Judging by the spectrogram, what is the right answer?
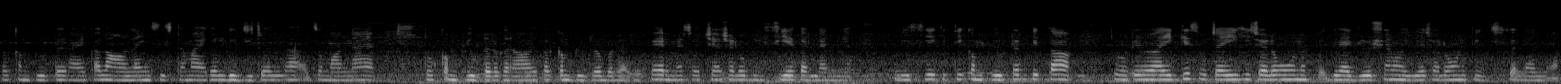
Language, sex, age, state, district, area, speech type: Dogri, female, 18-30, Jammu and Kashmir, Reasi, urban, spontaneous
